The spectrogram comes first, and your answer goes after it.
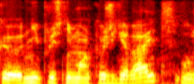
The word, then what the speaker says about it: Gigabyte: Aujourd'hui je vous présente l'osmium, si je le prononce bien, d'Avia, donc ni plus ni moins que Gigabyte, ou Gigabit si on le prononce à la française.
